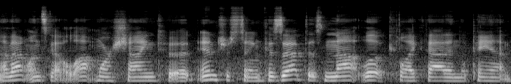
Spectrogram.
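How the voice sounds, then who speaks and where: Noticeable background noise surrounds a woman speaking at medium pitch. Her intonation is monotone and flat. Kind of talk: makeup haul review talk to camera. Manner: casual, chatty.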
